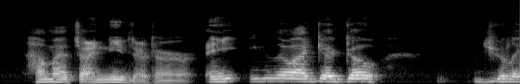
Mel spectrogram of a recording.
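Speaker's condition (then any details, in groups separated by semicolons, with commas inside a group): Friedreich's ataxia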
